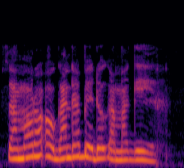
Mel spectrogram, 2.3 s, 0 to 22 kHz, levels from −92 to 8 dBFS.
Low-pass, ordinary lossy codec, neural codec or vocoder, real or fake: 7.2 kHz; none; none; real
